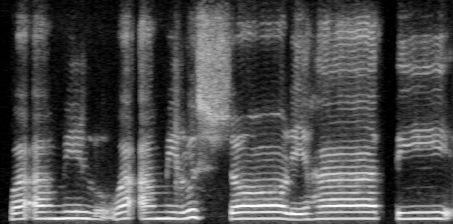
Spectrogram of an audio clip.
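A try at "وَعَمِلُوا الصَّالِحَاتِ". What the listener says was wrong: I-nya pendek. Pendek T-nya. U-nya nggak dibaca.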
